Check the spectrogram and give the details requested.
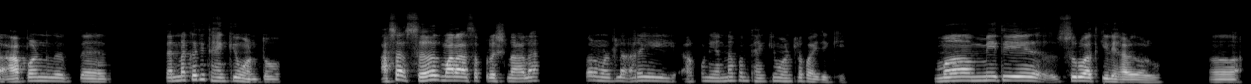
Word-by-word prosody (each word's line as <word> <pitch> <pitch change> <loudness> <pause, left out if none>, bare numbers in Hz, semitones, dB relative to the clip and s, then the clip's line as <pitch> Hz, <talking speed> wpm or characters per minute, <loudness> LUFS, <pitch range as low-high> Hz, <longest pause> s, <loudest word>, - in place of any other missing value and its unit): आपण 160 +1 0 0.2
त - - -5 0.8
त्यांना 170 +4 -1
कधी 215 +2 +3
थँक 160 -2 -5
यू 160 - +2
म्हणतो? 120 -2 -4 1.1
असा 215 -1 +4
सहज 195 +4 +4
मला 180 -1 +8
असा 170 0 -5
प्रश्न 155 -1 -3
आला. 145 +4 0 0.5
पण 190 0 -4
म्हटलं, 165 -1 -5
"अरे, 165 -3 -4
आपण 160 +4 -11
यांना 155 +3 -6
पण 175 0 -10
थँक 145 -1 -8
यू 160 - -7
म्हंटलं 150 +1 -7
पाहिजे 120 -5 -4
की." 95 - -25 1.0
मग 180 +2 +5
मी 185 +1 -1
ती 190 - +2 0.5
सुरुवात 170 -2 +5
केली 140 -2 0
हळू-हळू. 115 -3 0 0.5
अ, 115 0 -2
160 Hz, 150 wpm, -22 LUFS, 145-175 Hz, 1.1 s, मला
